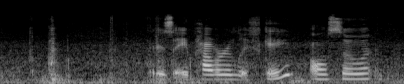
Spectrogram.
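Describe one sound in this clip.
A car's tailgate lifts open.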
